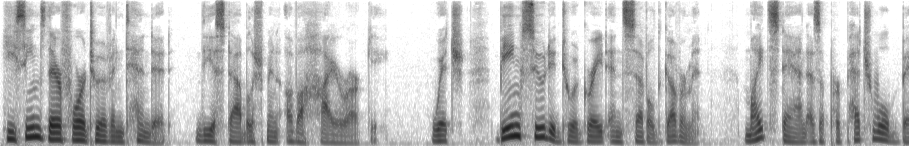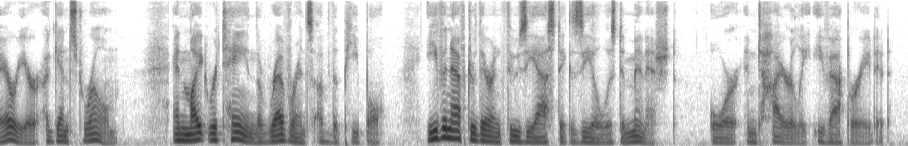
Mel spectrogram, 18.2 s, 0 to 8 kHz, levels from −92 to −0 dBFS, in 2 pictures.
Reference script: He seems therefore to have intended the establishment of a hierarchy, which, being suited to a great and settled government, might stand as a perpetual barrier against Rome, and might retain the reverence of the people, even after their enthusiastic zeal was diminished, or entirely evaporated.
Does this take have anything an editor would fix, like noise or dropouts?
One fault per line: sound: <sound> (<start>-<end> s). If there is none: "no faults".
no faults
